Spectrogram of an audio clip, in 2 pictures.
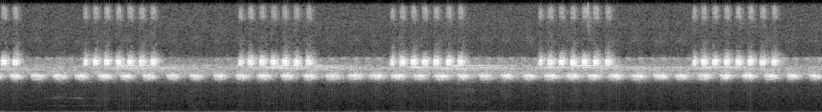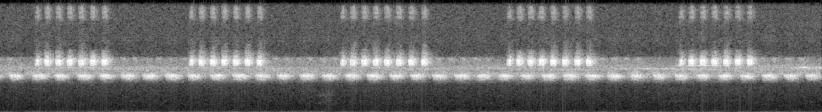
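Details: ['Grass insects heard for relaxation: a steady high shrill trill runs throughout, overlaid by bursts of rapid pulsed chirps about a second long, repeating roughly every two seconds, with a faint low hum underneath.']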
